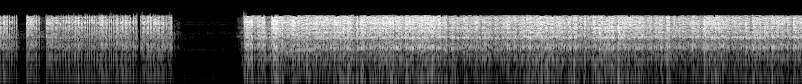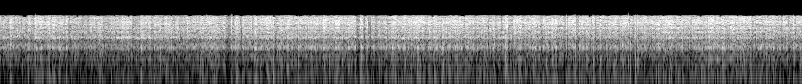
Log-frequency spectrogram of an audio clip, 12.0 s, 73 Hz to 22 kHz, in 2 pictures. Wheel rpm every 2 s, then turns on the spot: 20, 200, 220, 230, 230, 230.
none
